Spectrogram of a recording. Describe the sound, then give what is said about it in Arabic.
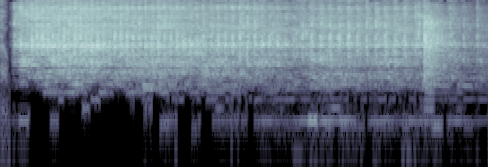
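A steady mechanical whirring and rattling as a letter wheel is spun, with rapid clicking throughout and a brief clatter near the end as a ball marked with a letter drops out; no one speaks. “ما رأيك لنذهب إلى فقرة دنيا الحروف ونحرك الدولاب؟”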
